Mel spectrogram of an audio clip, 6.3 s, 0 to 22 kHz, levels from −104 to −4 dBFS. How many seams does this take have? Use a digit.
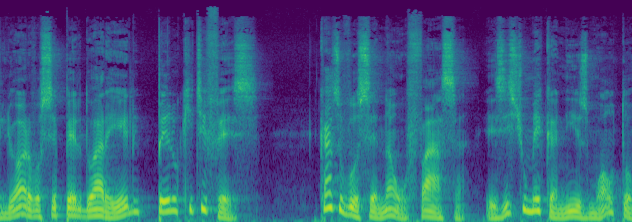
2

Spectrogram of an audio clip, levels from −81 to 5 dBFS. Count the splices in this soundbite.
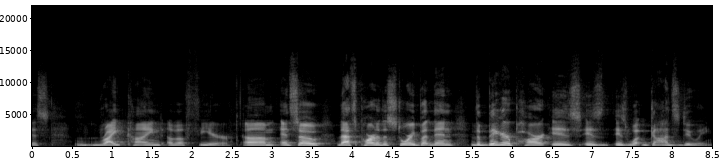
1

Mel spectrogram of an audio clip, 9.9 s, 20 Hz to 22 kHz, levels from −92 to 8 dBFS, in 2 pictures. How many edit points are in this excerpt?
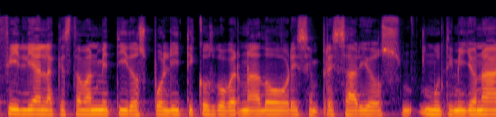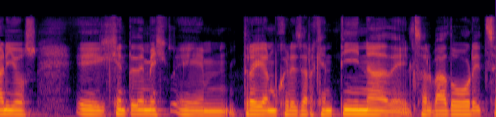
1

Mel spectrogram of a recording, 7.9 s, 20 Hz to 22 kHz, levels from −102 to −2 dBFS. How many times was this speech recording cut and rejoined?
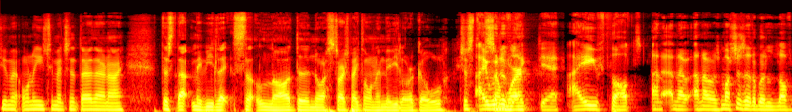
5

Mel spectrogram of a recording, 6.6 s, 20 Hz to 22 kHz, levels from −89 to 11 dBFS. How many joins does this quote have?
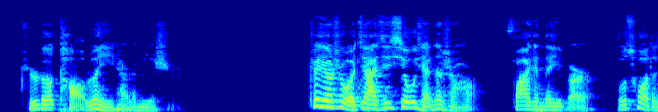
0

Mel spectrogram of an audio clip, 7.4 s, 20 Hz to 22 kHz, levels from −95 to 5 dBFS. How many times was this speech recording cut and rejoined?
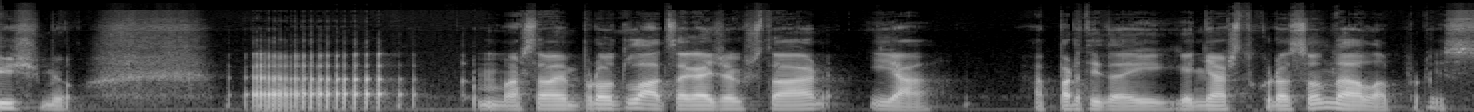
0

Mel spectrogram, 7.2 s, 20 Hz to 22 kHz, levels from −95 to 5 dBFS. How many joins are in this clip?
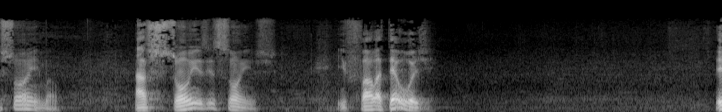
0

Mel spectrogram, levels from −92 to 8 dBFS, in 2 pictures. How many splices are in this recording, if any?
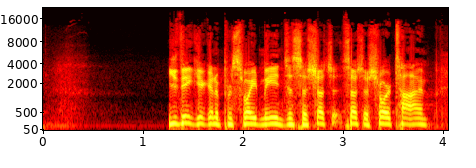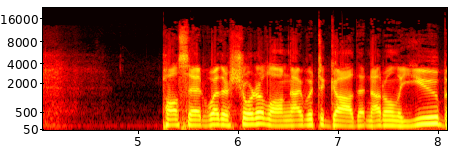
0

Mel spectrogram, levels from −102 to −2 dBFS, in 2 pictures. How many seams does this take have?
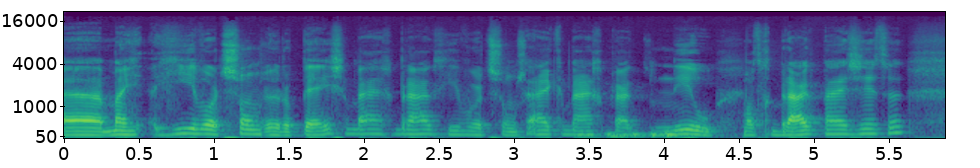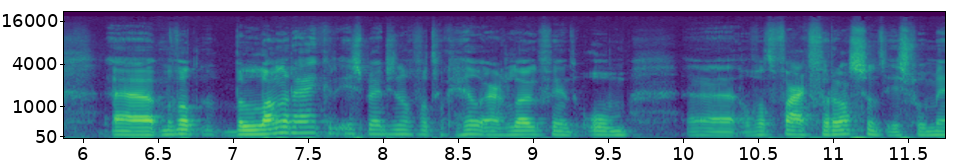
6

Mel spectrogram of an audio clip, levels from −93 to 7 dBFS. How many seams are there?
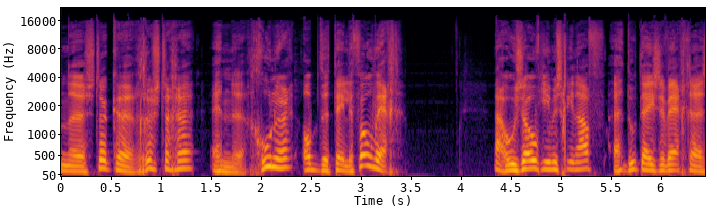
2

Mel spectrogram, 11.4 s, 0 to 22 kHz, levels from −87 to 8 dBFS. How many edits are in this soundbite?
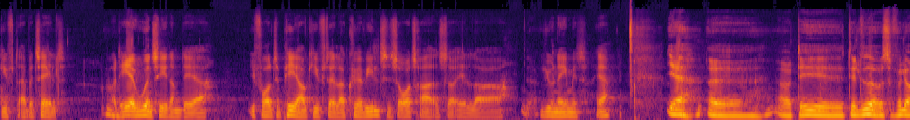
3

